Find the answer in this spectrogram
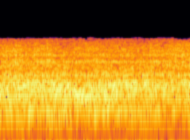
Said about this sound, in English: I want you to be my guest on a little train ride.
